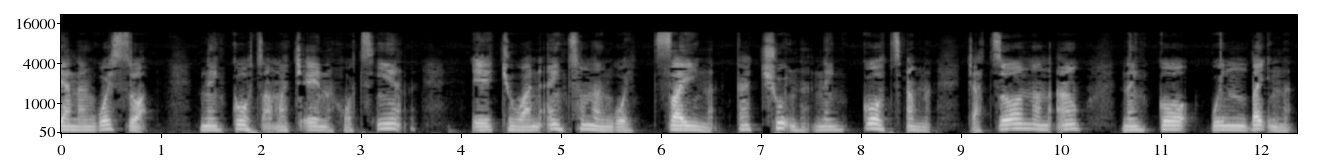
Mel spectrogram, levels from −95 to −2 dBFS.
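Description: Throughout the speech, the audio was likely passed through heavy HE-AAC compression at a rate that fits about 16 kbps. Only the lower spectrum was coded, and the treble was rebuilt from copied lower bands. Nothing remains above 11.8 kHz, and s sounds turn gritty, lispy and metallic.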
